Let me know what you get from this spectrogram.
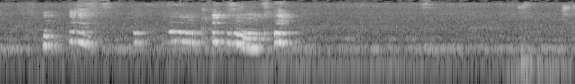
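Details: Labrador Retriever puppies in their sixth week, one of a litter of six watched on a live puppy cam: a run of tonal, quavering whines and short yelps over about three seconds, then quieter room noise with a soft thud.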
